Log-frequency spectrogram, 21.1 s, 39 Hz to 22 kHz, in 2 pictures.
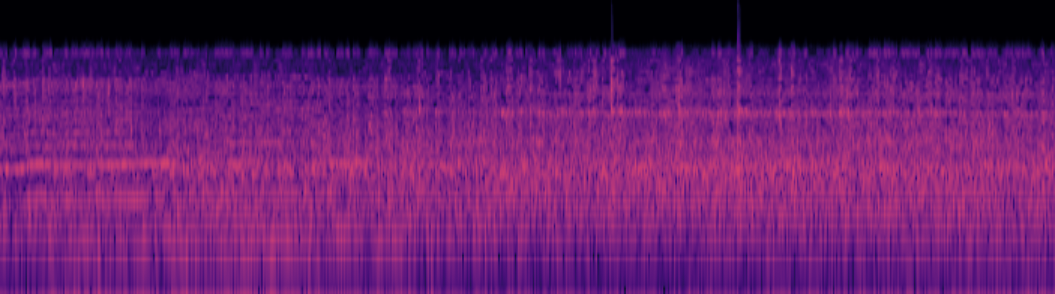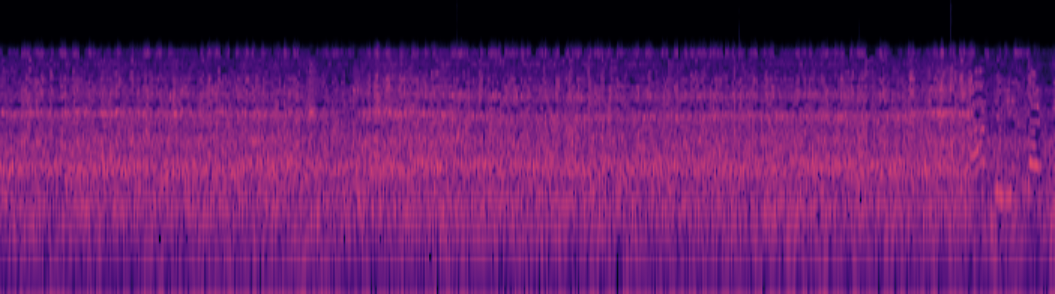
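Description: A VIA Rail P42DC diesel locomotive, number 915, idles after start-up with a loud, constant engine drone and steady mechanical whine, while people speak close by over the running engine.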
